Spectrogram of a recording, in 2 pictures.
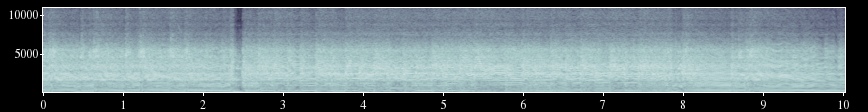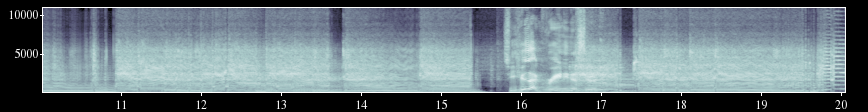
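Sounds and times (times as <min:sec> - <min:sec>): distorted electric guitar: 0:00.0 - 0:15.8.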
